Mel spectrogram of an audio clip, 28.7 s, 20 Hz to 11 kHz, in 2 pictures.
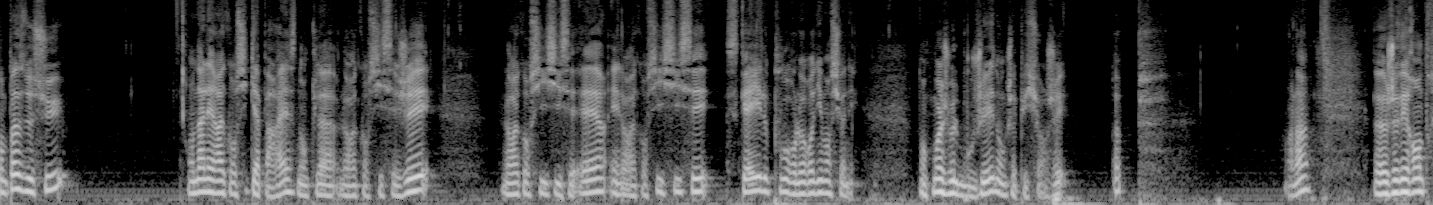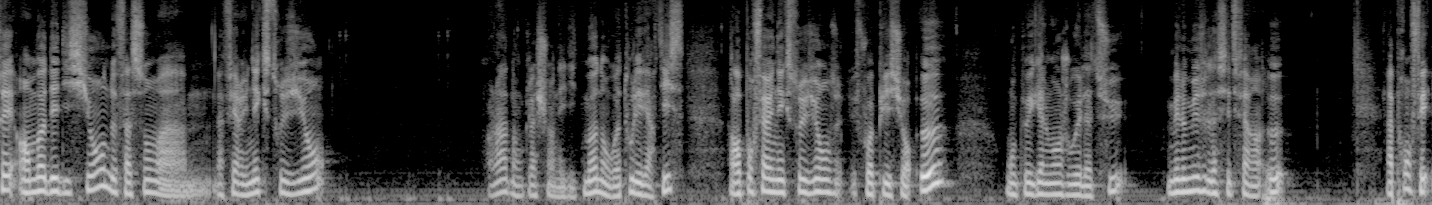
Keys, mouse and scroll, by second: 10.5 g, 12.9-15.2 drag, 17.7 click, 18.7 click, 21.2-21.5 scroll down 1, 27.0 e.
